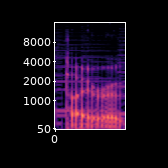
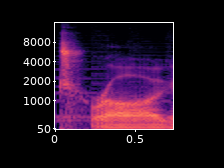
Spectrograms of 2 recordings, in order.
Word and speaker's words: Tyrogue: Well, not all of them because Tyrogue exists. I had a friend once that pronounced that Trog and I was like, "What?"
